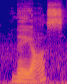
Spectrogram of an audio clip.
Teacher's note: Notice with neos, the accent's on the first syllable.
